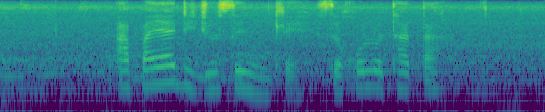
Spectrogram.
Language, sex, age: Tswana, female, 19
